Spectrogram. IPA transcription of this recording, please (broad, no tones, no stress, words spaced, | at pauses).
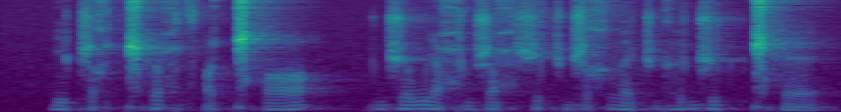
it͡ʃɛχ ǁʰʉħt͡sʼɑǁʰɑ | d͡ʒœwiħd͡ʒɔħʃɛt͡ʃ d͡ʒiχðæt͡ʃɡʱœ d͡ʒʉt͡ʃ ǁʰɛ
